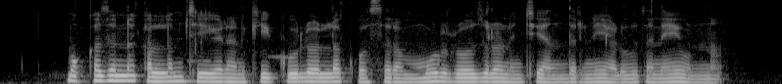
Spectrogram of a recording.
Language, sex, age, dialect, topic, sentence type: Telugu, female, 18-24, Central/Coastal, agriculture, statement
